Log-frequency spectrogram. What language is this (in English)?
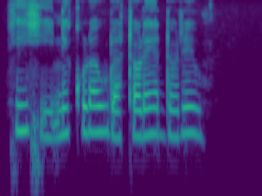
Kikuyu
